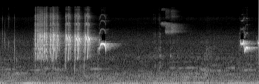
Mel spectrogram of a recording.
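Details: Greater green leafbird used as a lure to stimulate other leafbirds to sing: a quick run of five harsh, buzzy bursts ending in a clear whistled note, then after a pause a short bright whistled phrase; faint low hum behind.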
